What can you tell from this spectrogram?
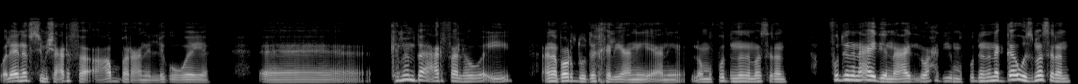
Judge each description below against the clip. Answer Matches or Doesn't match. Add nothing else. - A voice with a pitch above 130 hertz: Matches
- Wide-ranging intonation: Matches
